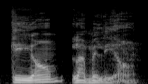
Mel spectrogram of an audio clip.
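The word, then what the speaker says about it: Guillaume Le Million: Guom Lamelon. If it doesn't rhyme, you're not pronouncing it right.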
